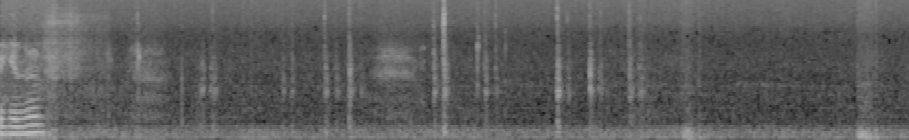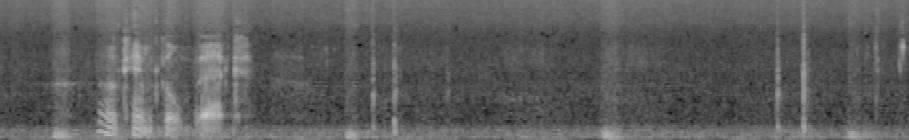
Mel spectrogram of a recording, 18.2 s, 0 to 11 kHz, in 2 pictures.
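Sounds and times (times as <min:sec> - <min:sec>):
speech: 0:00.0 - 0:00.7, 0:10.1 - 0:11.6
typing on a computer keyboard: 0:02.8 - 0:03.6, 0:04.3 - 0:06.5
heavier thumps: 0:06.7 - 0:07.2, 0:08.5 - 0:10.0, 0:12.5 - 0:13.2, 0:15.0 - 0:15.5, 0:16.9 - 0:17.9.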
